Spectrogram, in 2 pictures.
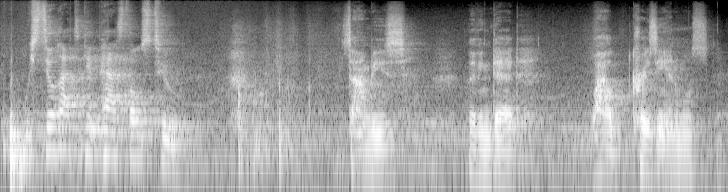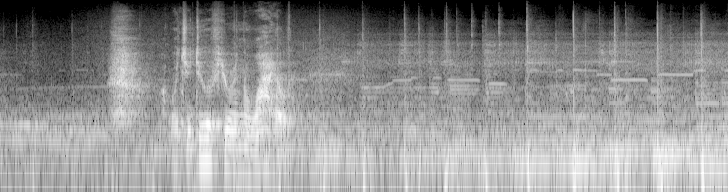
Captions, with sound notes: - We still have to get past those two. - Zombies, living dead, wild crazy animals. (sighs) What would you do if you were in the wild? (upbeat punk music)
